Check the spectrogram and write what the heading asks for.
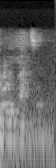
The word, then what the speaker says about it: Nobuo Uematsu: Nobuo Uematsu. You can't say that? Nobu or Nobu? Nobuo. It is Nobu. Nobuo Uematsu.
